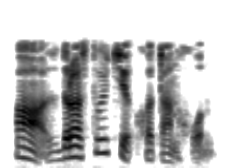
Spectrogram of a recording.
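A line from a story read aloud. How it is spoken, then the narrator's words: Low rumbling bass, huge man. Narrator (Russian): ракочет тихим басом человек-гора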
